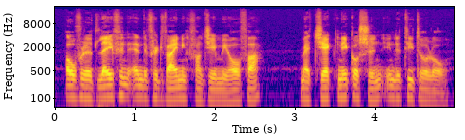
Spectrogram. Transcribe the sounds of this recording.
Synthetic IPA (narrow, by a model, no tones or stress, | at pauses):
owvəɹɦətlejvənɛ̰ndəvəɹdʋɛjnɪŋv̥ɑnd͡ʒɪmiɦov̥a | mɛt̚d͡ʒɛknɪkəlˠsənɪ̰ndətitəlˠrɔlˠ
